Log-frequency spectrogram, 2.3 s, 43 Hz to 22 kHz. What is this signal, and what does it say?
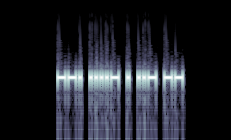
Morse code, heard as a keyed tone, about 44 wpm, 700 Hz. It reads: G4EUM
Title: DXCC-100 Call Signs - 5 Characters - Repeated 3x - 45wpm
